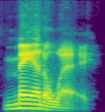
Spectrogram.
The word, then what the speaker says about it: Mantua: M-A-N-T-U-A, Mantua. – That makes total sense. No, if you are from there, you would know it is pronounced Manaway.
